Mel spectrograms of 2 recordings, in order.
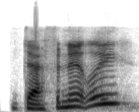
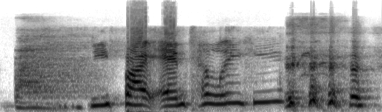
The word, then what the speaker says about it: definitely: like when people mispronounce this word okay we spell it like this d e f i definitely definitely yep how do people say it defiantly it's like i think it the what is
